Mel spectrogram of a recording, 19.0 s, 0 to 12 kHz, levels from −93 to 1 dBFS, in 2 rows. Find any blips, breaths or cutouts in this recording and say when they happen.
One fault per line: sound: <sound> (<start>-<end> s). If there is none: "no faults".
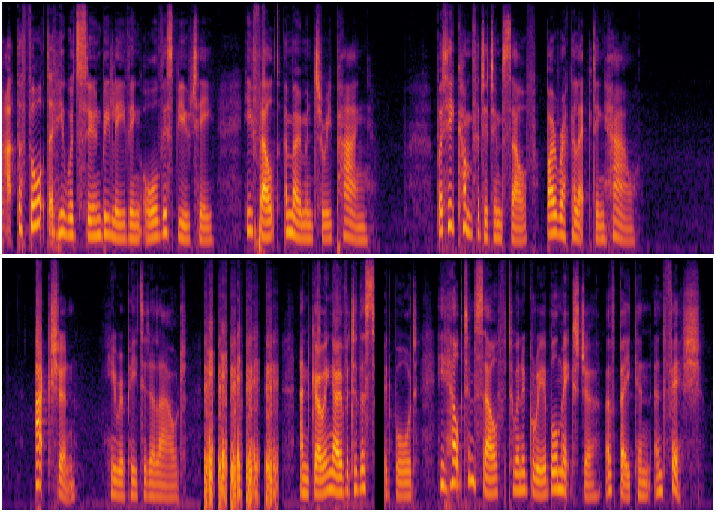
sound: laugh (12.2-13.2 s)
sound: dropout (14.4-14.6 s)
